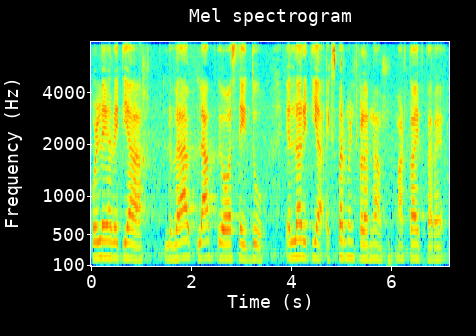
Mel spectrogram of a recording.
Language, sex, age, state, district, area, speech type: Kannada, female, 30-45, Karnataka, Chamarajanagar, rural, spontaneous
